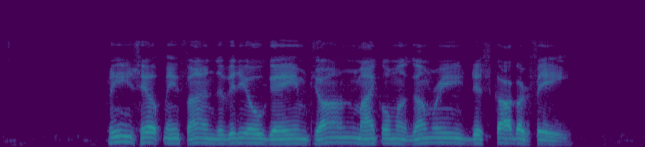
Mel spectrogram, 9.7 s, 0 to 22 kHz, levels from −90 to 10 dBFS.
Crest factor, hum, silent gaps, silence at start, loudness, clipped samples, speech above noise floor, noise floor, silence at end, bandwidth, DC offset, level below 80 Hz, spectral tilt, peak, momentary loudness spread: 18 dB; none; none; 1.6 s; -47 LUFS; under 0.1%; over 44 dB; under -90 dBFS; 1.15 s; 7.4 kHz; under 0.1%; -86 dBFS; -4 dB/octave; -30 dBFS; 6 LU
